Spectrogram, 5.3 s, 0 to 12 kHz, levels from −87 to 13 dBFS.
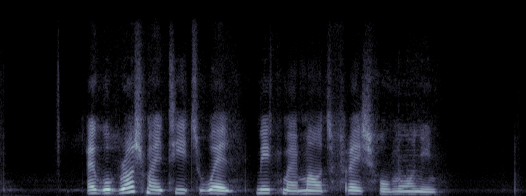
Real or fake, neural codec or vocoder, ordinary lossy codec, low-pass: fake; autoencoder, 48 kHz, 32 numbers a frame, DAC-VAE, trained on Japanese speech; Opus, 64 kbps; 10.8 kHz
